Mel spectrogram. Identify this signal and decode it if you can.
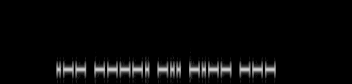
Morse code, heard as a keyed tone, about 38 wpm, 700 Hz. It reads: W9DYO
